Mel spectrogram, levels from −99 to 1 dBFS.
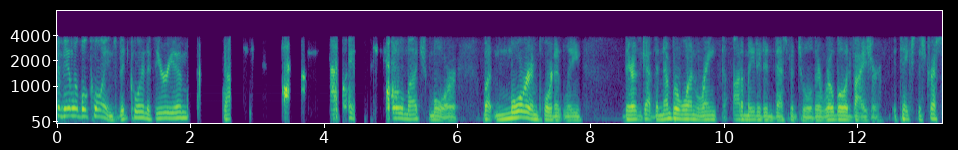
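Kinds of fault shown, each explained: Tandem speech coding: throughout, the speech passed through G.726, then G.711 mu-law, then G.729A, two speech codecs in a row, each re-coding the previous one's damage. The result is rough, muffled and warbly, with nothing above 3.8 kHz.
Speech suppressed in double talk: from 2.27 to 5.04 s, the talker's speech sinks by as much as roughly 40 dB in pieces, about two seconds in all. This is likely an echo canceller turning everything down while both sides spoke at once.
Other side's voice leaking through: short scraps of a second voice appear at 3.39–3.48, 3.64–3.74, 4.07–4.22 and 4.38–4.44 s. The first is about 5 dB louder than the speech, and the others are quieter. This is likely loudspeaker echo the canceller failed to remove.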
